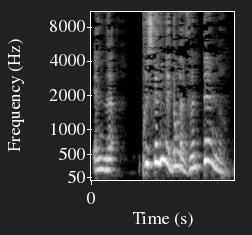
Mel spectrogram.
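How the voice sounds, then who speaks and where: A woman's voice: a little high, big pitch swings, moderate pace, mellow. A woman, speaking to her followers in an emphatic, declamatory livestream monologue. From Gabon. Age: 30s. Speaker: live streamer.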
